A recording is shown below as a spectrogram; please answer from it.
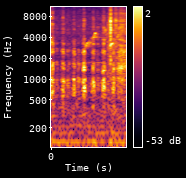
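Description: A man imitates a dog panting with his voice, a quick run of about eight rhythmic breathy huffs, close and fairly loud, lasting just over a second.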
